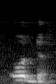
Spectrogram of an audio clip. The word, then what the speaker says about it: would: for who would, इसमें एल जो है साइलेंट है, वुड डब्लू है तो वुड, अगर एस रहता तो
